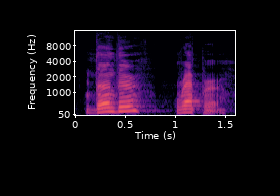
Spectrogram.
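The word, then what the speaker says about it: dunder repr: two methods than their so and when we pronounce this dunder wrapper okay so then there is the double underscore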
